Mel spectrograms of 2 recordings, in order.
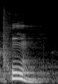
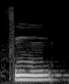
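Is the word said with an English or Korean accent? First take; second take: Korean; English. First: The word is said with a Korean accent. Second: The word is said with an English accent. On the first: "우리 발음으로" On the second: "제가 지금 이렇게 빠따 이렇게 불려서 그렇지"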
